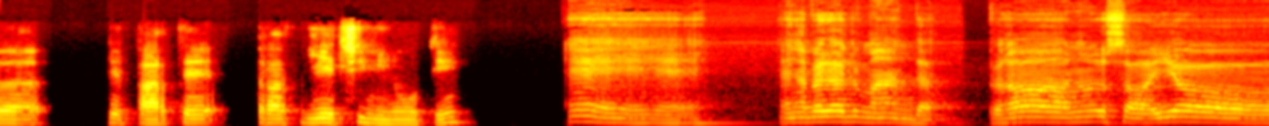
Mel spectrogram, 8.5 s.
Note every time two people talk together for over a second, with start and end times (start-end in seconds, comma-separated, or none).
none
